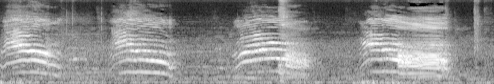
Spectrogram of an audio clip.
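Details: Injured kitten, found in the morning and being rescued, gives four drawn-out harmonic meows, each rising then falling, spaced roughly every one and a half seconds with brief quiet between.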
